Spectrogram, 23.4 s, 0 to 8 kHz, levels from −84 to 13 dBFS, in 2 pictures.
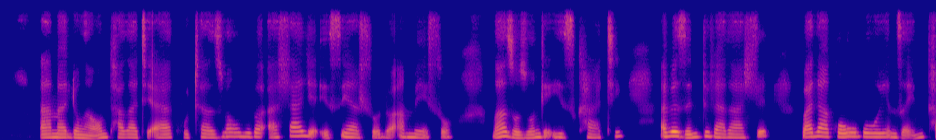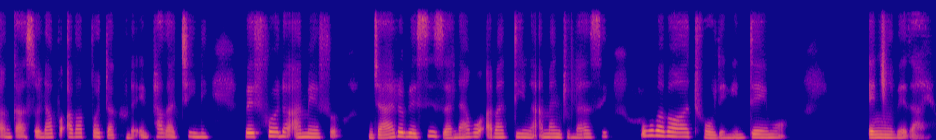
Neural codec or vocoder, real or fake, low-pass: codec, 24 kHz, 0.9 kbps, WavTokenizer, large speech release; fake; 7.2 kHz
